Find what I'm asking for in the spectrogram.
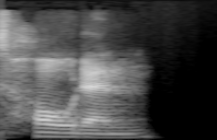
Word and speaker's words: Holden: Yeah, it's so my first name is Holden. It's Holden.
